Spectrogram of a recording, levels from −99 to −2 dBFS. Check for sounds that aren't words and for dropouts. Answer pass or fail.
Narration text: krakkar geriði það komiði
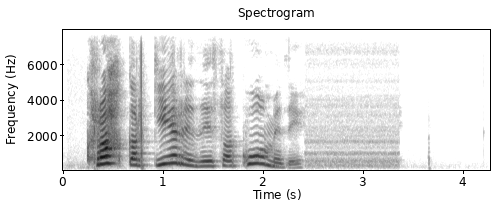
pass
